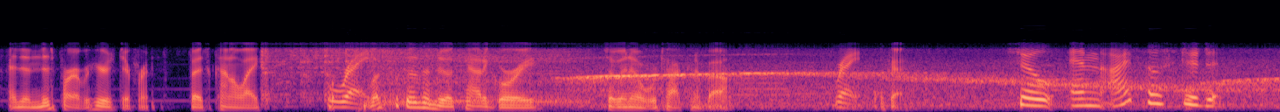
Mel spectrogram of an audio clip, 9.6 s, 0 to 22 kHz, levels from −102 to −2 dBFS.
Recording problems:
phone-call audio; nothing above 3.5 kHz
traffic noise; loud; throughout; 5 dB below the speech

